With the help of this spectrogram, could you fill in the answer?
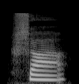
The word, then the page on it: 刷: shuà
